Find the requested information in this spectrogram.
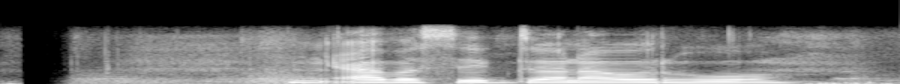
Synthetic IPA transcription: a̰βʌsjʌk̚d͡ʒʌnaəɾɦo

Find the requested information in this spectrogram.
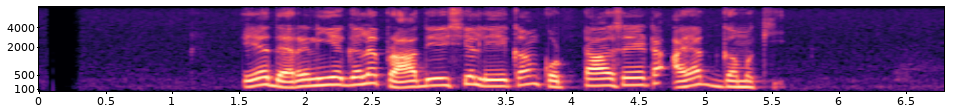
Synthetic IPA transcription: ejəd̪æɾənijəɡələpraːd̪eːsijəleːkamkoʈːaːsejəʈəʔajat̪̚ɡaməki

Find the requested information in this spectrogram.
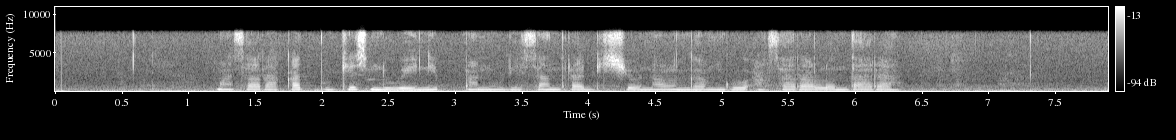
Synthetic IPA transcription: maʃaɾakat̪̚b̥uɡɪsnduwenipanulisant̪ɾadisionalŋɡaŋɡoʔaksaɾalɔnt̪aɾa

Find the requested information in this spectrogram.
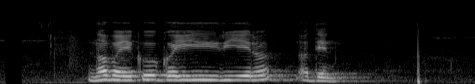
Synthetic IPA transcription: nʌbʱʌekoɡʌjɾijeɾʌʌd̪ʱjʌn

